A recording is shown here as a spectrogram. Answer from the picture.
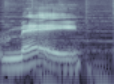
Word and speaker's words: Mai: It's pronounced May. It is absolutely not. Is her name May? It's not Mai, like My Valentine from Yu-Gi-Oh!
